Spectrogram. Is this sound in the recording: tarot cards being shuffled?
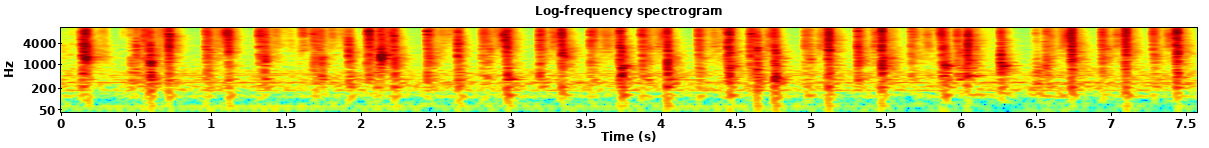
yes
